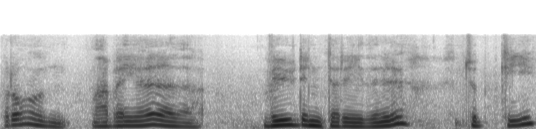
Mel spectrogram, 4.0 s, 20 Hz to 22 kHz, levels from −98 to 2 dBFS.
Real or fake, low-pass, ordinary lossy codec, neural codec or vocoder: fake; 7.2 kHz; none; codec, 16 kHz in and 24 kHz out, 0.8 kbps, FocalCodec, streaming, 65536 codes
